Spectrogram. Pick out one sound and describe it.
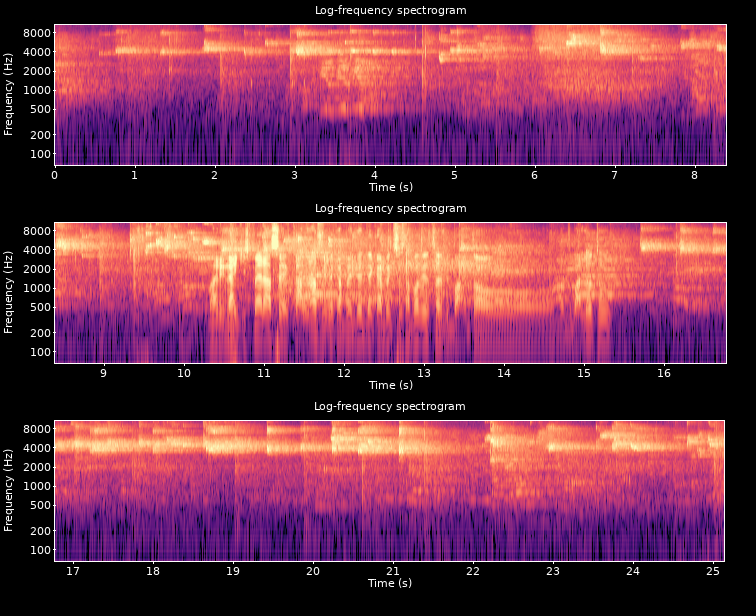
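Sneakers squeak sharply on a hard court, echoing in a large hall.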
